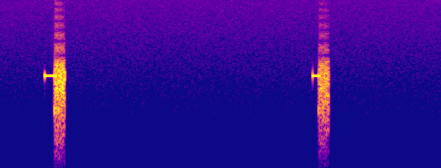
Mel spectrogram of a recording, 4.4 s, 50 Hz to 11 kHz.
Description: ACARS aircraft data, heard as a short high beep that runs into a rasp, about 2400 baud.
